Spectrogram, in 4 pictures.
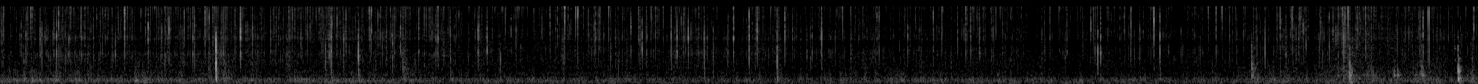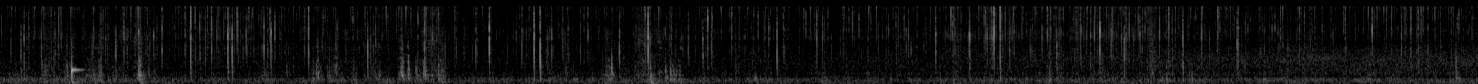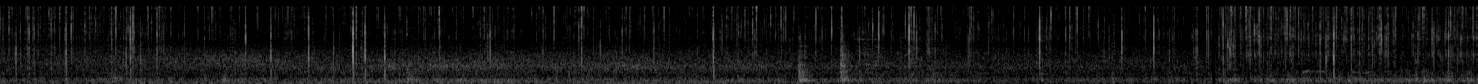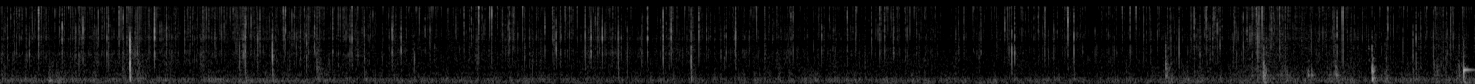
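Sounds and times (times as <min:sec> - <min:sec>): fire crackling and popping: 0:00.0 - 0:59.0
soft hiss of fire: 0:00.0 - 0:59.0.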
